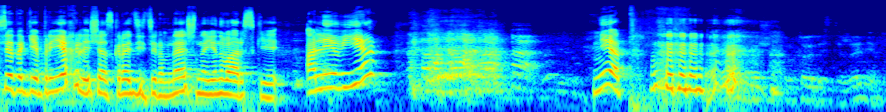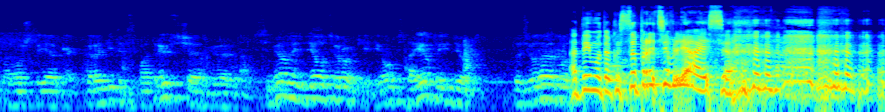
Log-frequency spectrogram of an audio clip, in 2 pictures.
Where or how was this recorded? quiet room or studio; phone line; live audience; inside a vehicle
live audience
